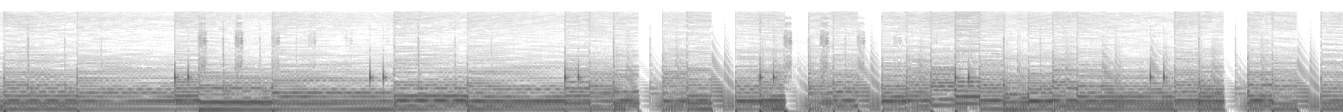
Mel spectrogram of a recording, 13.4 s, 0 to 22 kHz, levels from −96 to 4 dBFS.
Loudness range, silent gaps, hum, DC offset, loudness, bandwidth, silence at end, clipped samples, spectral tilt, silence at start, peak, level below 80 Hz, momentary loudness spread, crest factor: 1 LU; none; none; under 0.1%; -39 LUFS; 15.5 kHz; 0 s; under 0.1%; -8 dB/octave; 0 s; -18 dBFS; -46 dBFS; 6 LU; 18 dB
